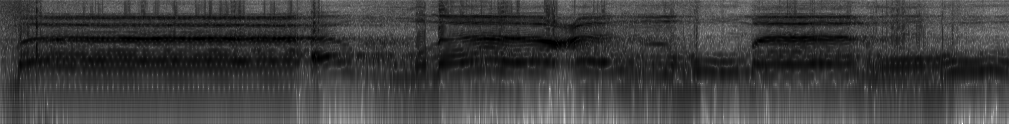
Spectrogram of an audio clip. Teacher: huruf ghin teh bukan huruf qalqalah berarti kalau sedang sukun pun dia tidak boleh mantul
